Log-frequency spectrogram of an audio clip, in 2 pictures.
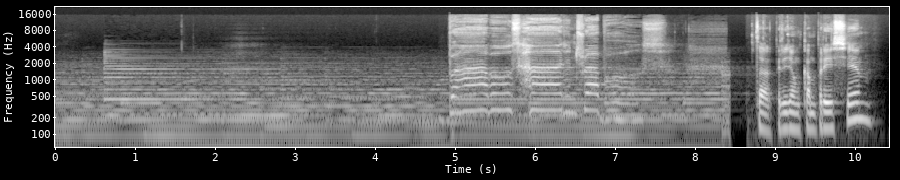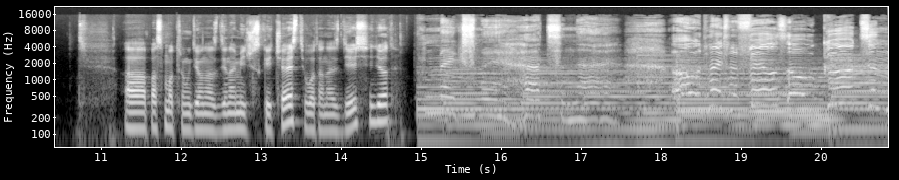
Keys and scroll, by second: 8.1 space, 14.6 space.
